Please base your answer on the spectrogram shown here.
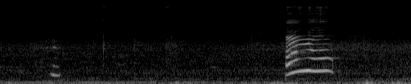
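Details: A one-eyed male domestic cat gives a single clear meow, rising then level, lasting about half a second, among faint background murmurs and a man's voice calling to it.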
